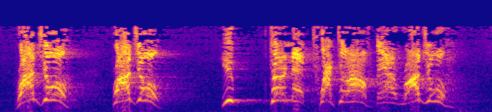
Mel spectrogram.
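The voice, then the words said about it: Imitated Honduran-accented woman shouting. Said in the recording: “she was from Honduras. She had this accent.”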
